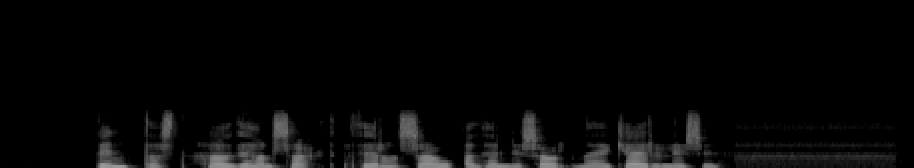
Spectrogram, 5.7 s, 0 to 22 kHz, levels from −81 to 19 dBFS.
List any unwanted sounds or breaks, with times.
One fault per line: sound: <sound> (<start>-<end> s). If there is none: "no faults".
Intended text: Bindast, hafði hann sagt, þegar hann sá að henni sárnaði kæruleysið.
no faults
